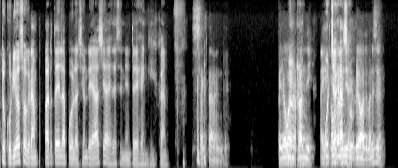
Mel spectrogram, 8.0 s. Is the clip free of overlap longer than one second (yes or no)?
no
